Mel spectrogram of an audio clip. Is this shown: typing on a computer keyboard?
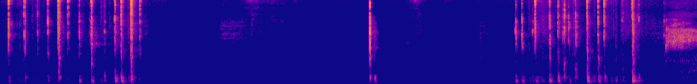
yes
